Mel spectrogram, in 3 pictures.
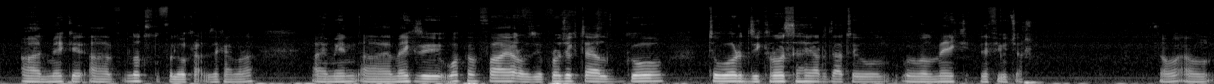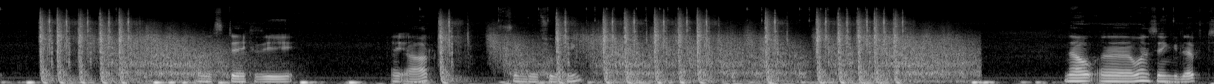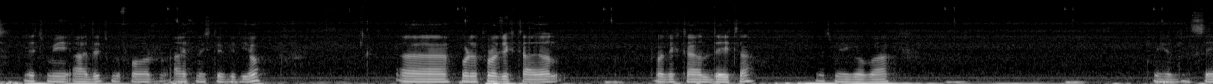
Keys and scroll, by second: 10.3 w, 12.5 d, 13.5-15.7 typing, 21.9 Escape.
